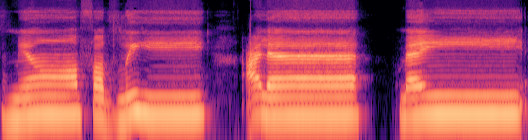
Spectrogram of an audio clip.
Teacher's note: After that, there is fa from haruf ikhfa. So we're going to be hiding the sound of this noon into the nose.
